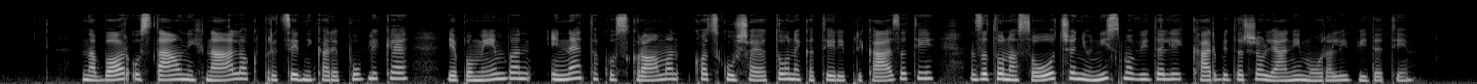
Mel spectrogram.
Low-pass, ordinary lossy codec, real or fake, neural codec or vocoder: 10.8 kHz; none; real; none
